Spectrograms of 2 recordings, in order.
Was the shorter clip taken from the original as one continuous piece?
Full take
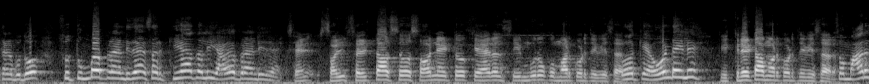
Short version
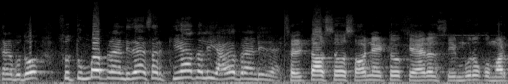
no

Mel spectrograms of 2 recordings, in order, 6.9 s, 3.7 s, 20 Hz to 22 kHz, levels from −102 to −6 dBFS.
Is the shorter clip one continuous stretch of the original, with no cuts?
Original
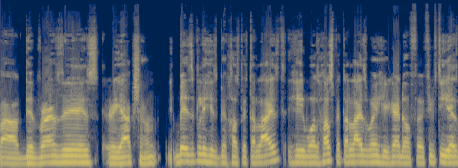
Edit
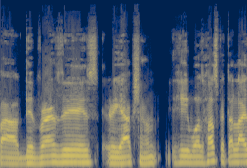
no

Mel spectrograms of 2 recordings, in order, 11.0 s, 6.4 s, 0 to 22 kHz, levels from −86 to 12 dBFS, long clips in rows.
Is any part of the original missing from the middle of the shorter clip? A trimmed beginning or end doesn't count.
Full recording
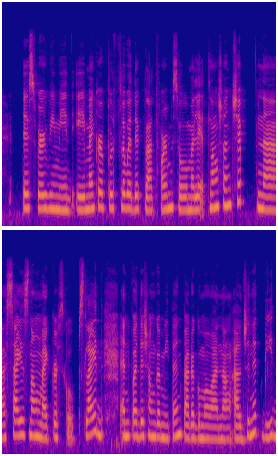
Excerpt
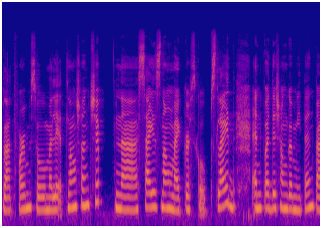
no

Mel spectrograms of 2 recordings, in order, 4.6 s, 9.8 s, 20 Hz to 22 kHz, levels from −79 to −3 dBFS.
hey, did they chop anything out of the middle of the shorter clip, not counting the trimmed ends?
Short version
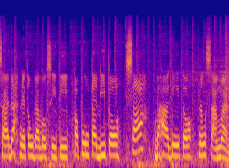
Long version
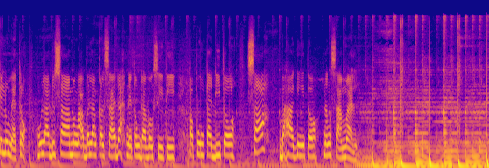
yes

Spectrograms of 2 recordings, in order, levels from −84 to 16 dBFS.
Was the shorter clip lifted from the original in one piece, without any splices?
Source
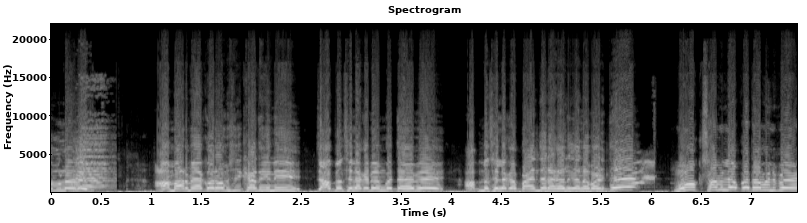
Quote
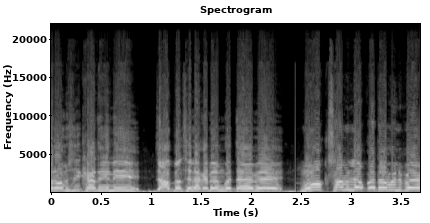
no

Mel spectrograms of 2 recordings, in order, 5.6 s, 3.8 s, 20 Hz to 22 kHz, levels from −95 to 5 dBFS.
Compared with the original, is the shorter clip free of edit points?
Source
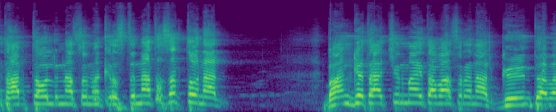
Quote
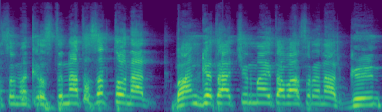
no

